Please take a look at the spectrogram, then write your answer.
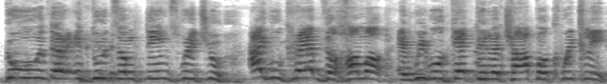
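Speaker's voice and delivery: hammed-up Austrian action-hero impression; Arnold Schwarzenegger. Player plans Disney trip as Arnold, action-hero impression. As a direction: imitate his accent with commanding drive. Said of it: "Arnold Schwarzenegger said".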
